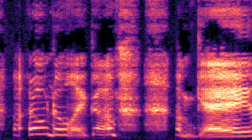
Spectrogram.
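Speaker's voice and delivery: high, squeaky sobbing voice; mock crying. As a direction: blubber it out in exaggerated tears. Re-enacts crying confession to aunt.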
